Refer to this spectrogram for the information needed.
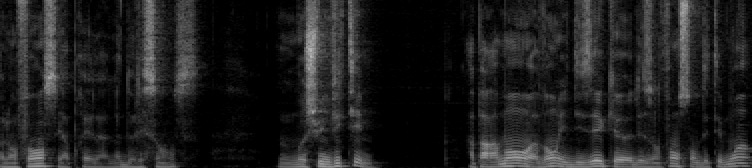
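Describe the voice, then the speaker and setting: Fairly low-pitched and somewhat breathy, a man with a dark, mellow tone speaks at a moderate pace with ordinary pitch variation and long, frequent pauses. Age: 40s. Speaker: witness to domestic violence. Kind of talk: testimony. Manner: halting.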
